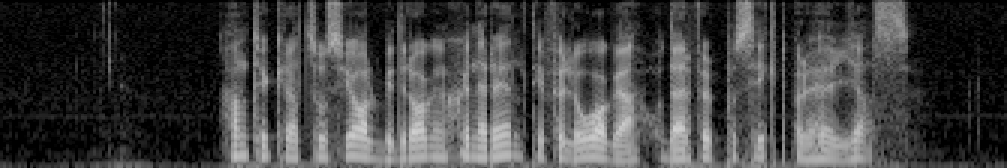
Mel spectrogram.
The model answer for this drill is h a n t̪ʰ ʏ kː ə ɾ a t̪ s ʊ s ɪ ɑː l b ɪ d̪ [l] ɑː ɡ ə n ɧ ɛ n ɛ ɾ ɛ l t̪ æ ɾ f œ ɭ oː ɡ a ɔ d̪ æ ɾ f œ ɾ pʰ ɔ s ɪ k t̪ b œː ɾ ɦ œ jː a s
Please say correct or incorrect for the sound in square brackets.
incorrect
